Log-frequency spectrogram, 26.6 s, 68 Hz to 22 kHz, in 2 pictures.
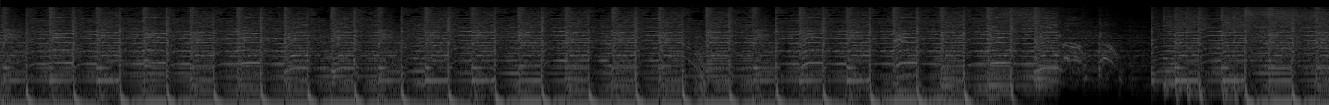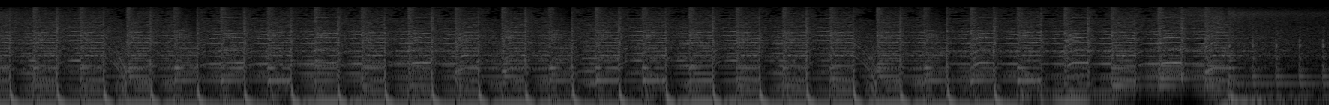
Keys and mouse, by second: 0.0-1.8 typing, 0.1 ctrl+r, 0.4 ctrl+r, 2.3 Tab, 2.9 Tab, 3.0 ctrl+r, 3.5 b, 3.8 g, 4.2 Tab, 7.2 middle click, 7.6 Tab, 7.8 Tab, 8.4 Tab, 8.5 Tab, 8.7 Tab, 8.8 Tab, 10.5 Tab, 11.5 ctrl+r, 18.6 KP_7, 22.7 z, 23.1 b, 25.9 Delete.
